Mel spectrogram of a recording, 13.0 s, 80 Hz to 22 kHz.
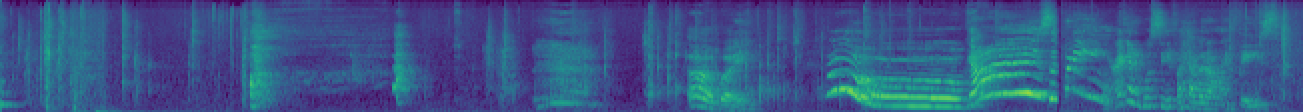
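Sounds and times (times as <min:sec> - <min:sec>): plastic pouch crinkling: 0:00.0 - 0:02.7.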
